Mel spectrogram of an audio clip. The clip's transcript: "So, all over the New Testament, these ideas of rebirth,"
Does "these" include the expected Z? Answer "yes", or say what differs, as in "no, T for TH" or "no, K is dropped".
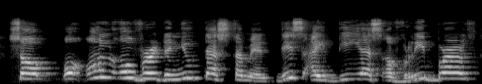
no, S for Z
